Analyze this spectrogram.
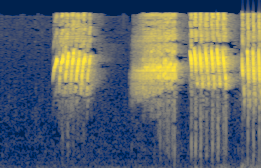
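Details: After its moult, a Javan bush lark rehearses song: bursts of rapid, buzzy high trills, one harsher rasping stretch, separated by brief silences.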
